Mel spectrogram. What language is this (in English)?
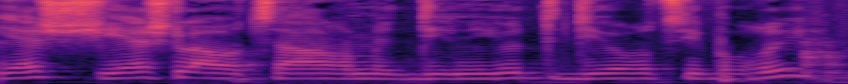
Hebrew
